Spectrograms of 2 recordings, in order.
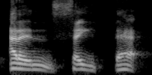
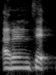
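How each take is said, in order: First: Each word is spoken with exaggerated, careful enunciation. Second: It is said casually, without careful enunciation.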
